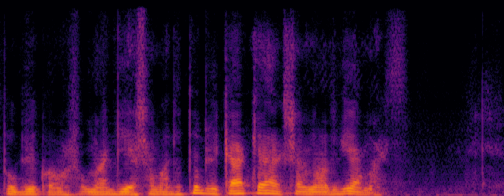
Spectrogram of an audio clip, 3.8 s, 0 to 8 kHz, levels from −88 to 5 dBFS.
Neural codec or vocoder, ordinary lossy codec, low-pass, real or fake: codec, 16 kHz, 2 kbps, FreqCodec, smaller model; none; none; fake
